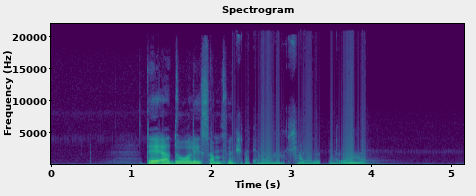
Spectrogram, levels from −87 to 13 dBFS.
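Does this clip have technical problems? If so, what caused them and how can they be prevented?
Yes. From 2.28 s to the end, the speech turns dull and robotic with a 100 Hz buzz: interleaved audio read as planar. Each 10 ms block's alternating left-right samples are split into halves, so no clear octave drop. Prevent it by matching the reader's channel layout to the stream's interleaved format.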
